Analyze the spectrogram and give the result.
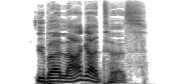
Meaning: strong/mixed nominative/accusative neuter singular of überlagert
- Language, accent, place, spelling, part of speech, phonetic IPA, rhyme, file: German, Germany, Berlin, überlagertes, adjective, [yːbɐˈlaːɡɐtəs], -aːɡɐtəs, De-überlagertes.ogg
